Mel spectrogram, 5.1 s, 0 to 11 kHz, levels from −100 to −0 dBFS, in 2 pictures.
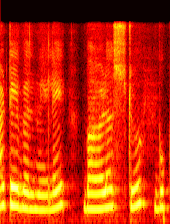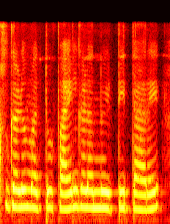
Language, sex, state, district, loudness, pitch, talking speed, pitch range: Kannada, female, Karnataka, Bidar, -16 LUFS, 245 Hz, 105 wpm, 235-255 Hz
